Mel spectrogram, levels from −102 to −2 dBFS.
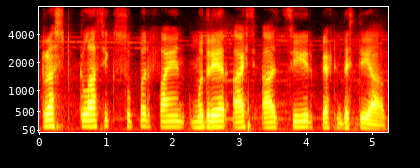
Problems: background sounds at intervals, background conversations at intervals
